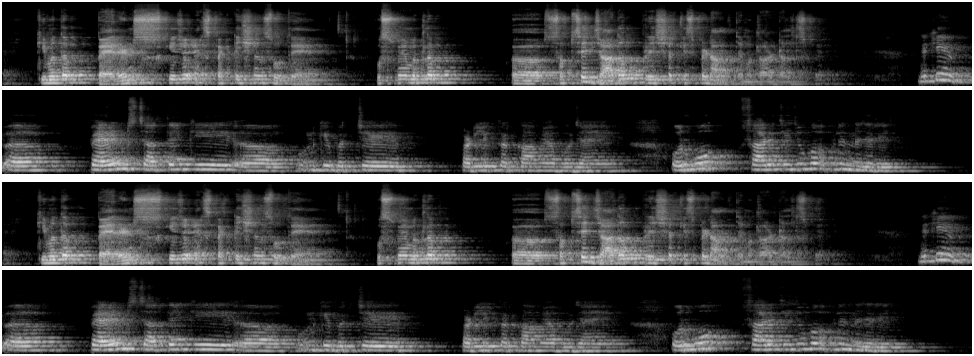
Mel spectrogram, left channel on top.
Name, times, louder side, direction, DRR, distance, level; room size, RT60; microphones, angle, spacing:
voice 1, 0.4-3.1 3.7-4.4 5.1-8.0, left 1 dB, 15° left, 3 dB, 4.1 m, -18 dB
voice 2, 9.2-10.3 10.6-13.7 14.3-16.8 17.1-18.6, equal, 30° left, 4 dB, 4.5 m, -21 dB
29.5 x 13.0 x 7.7 m, 0.77 s
head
